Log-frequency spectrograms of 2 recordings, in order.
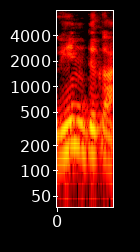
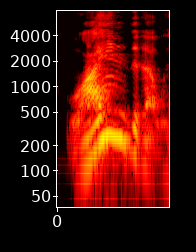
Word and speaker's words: wind: 강은 여기 이제 이걸 윈드가 아니에요. 여기 바람이 불다 바람이 아니에요. 윈드가. 여기서는 와인드, 2가지 의미가 있죠. 와인드라고 발음할 때는 이게 감싸다라고 하는 말이고 윈드라고 할 때는 바람이에요. 근데 여기는 와인드라고 해야 돼요.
